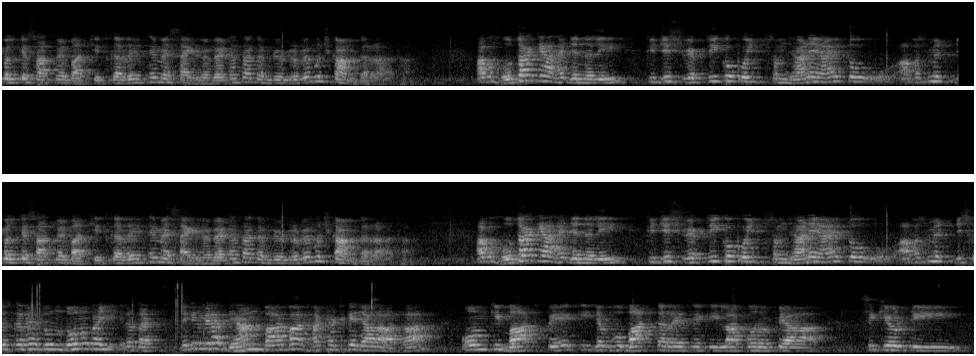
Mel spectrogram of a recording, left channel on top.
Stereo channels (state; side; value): drops out; left; at 9.6 s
